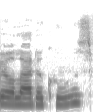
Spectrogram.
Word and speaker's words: Oladokun: Okay, Joy Oladokun's first. And yes, that's how y'all say her name. She's Nigerian, so I know.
